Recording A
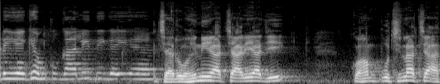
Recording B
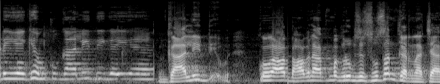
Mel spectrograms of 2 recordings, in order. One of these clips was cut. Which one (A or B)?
B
